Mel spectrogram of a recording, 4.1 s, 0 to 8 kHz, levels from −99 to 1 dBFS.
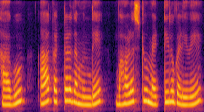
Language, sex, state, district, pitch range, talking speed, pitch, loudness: Kannada, female, Karnataka, Bidar, 220-295 Hz, 90 wpm, 270 Hz, -14 LUFS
